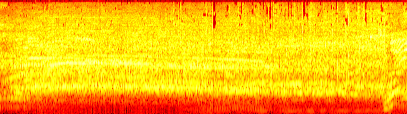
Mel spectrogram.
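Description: Large concert crowd chanting "huevos con aceite" together, a long sustained mass of voices; a low steady hum from the stage joins about halfway through.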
